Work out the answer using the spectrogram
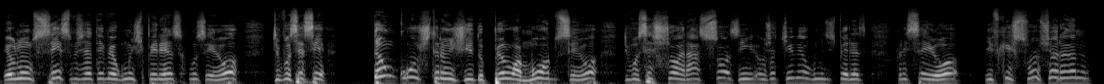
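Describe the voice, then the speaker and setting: High-voiced Brazilian pastor preaching passionately. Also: male voice, brisk, no echo. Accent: Brazilian Portuguese. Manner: impassioned, swings between loud emphasis and soft asides. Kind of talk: sermon.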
